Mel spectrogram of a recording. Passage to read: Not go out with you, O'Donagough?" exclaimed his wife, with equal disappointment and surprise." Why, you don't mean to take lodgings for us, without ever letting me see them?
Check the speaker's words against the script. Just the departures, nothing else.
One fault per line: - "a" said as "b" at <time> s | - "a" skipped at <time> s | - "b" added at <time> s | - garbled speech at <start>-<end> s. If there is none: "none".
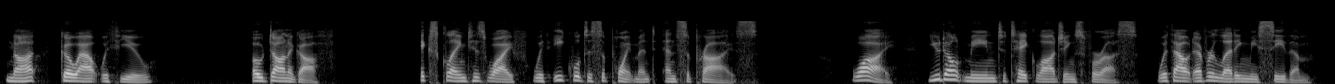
none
